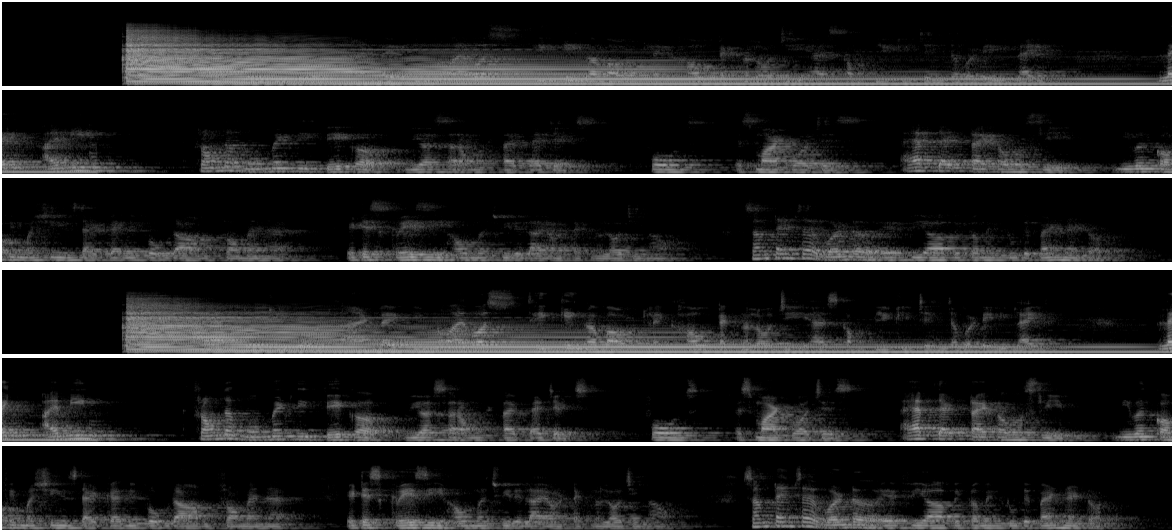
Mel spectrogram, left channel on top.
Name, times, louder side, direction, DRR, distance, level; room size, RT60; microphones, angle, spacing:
Guitar, 1.2-12.6, left 2 dB, 25° left, 1.0 m, -28 dB
voice 1, 1.9-10.4 11.0-11.1 11.5-12.7 13.6-17.6 18.2-18.7 19.0-20.2 20.7-22.3 22.8-26.2 26.9-30.1 30.6-34.4, right 2 dB, 50° right, 5 dB, 1.9 m, -36 dB
17.5 x 7.5 x 8.5 m, 1.3 s
head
